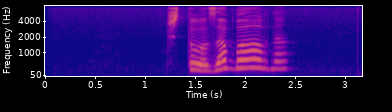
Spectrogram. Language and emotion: Russian, positive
